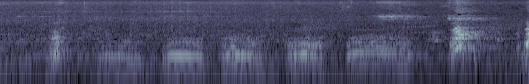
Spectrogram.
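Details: Female German Shepherd guard dog on guard, giving a run of five or six deep, harmonic, drawn-out barks at a steady pace, each about half a second long, followed by a sharper, louder bark near the end.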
